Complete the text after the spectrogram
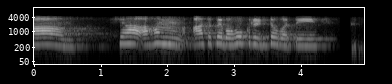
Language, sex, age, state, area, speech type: Sanskrit, female, 18-30, Assam, rural, conversation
